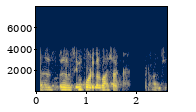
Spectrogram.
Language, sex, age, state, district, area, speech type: Punjabi, female, 18-30, Punjab, Fatehgarh Sahib, rural, conversation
